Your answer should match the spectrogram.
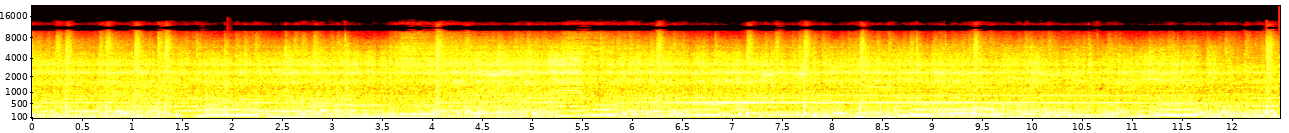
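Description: Live rock noise: loud distorted electric guitar feedback and drone with irregular crashing cymbals and drums. A steady feedback tone holds from about halfway through to near the end.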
